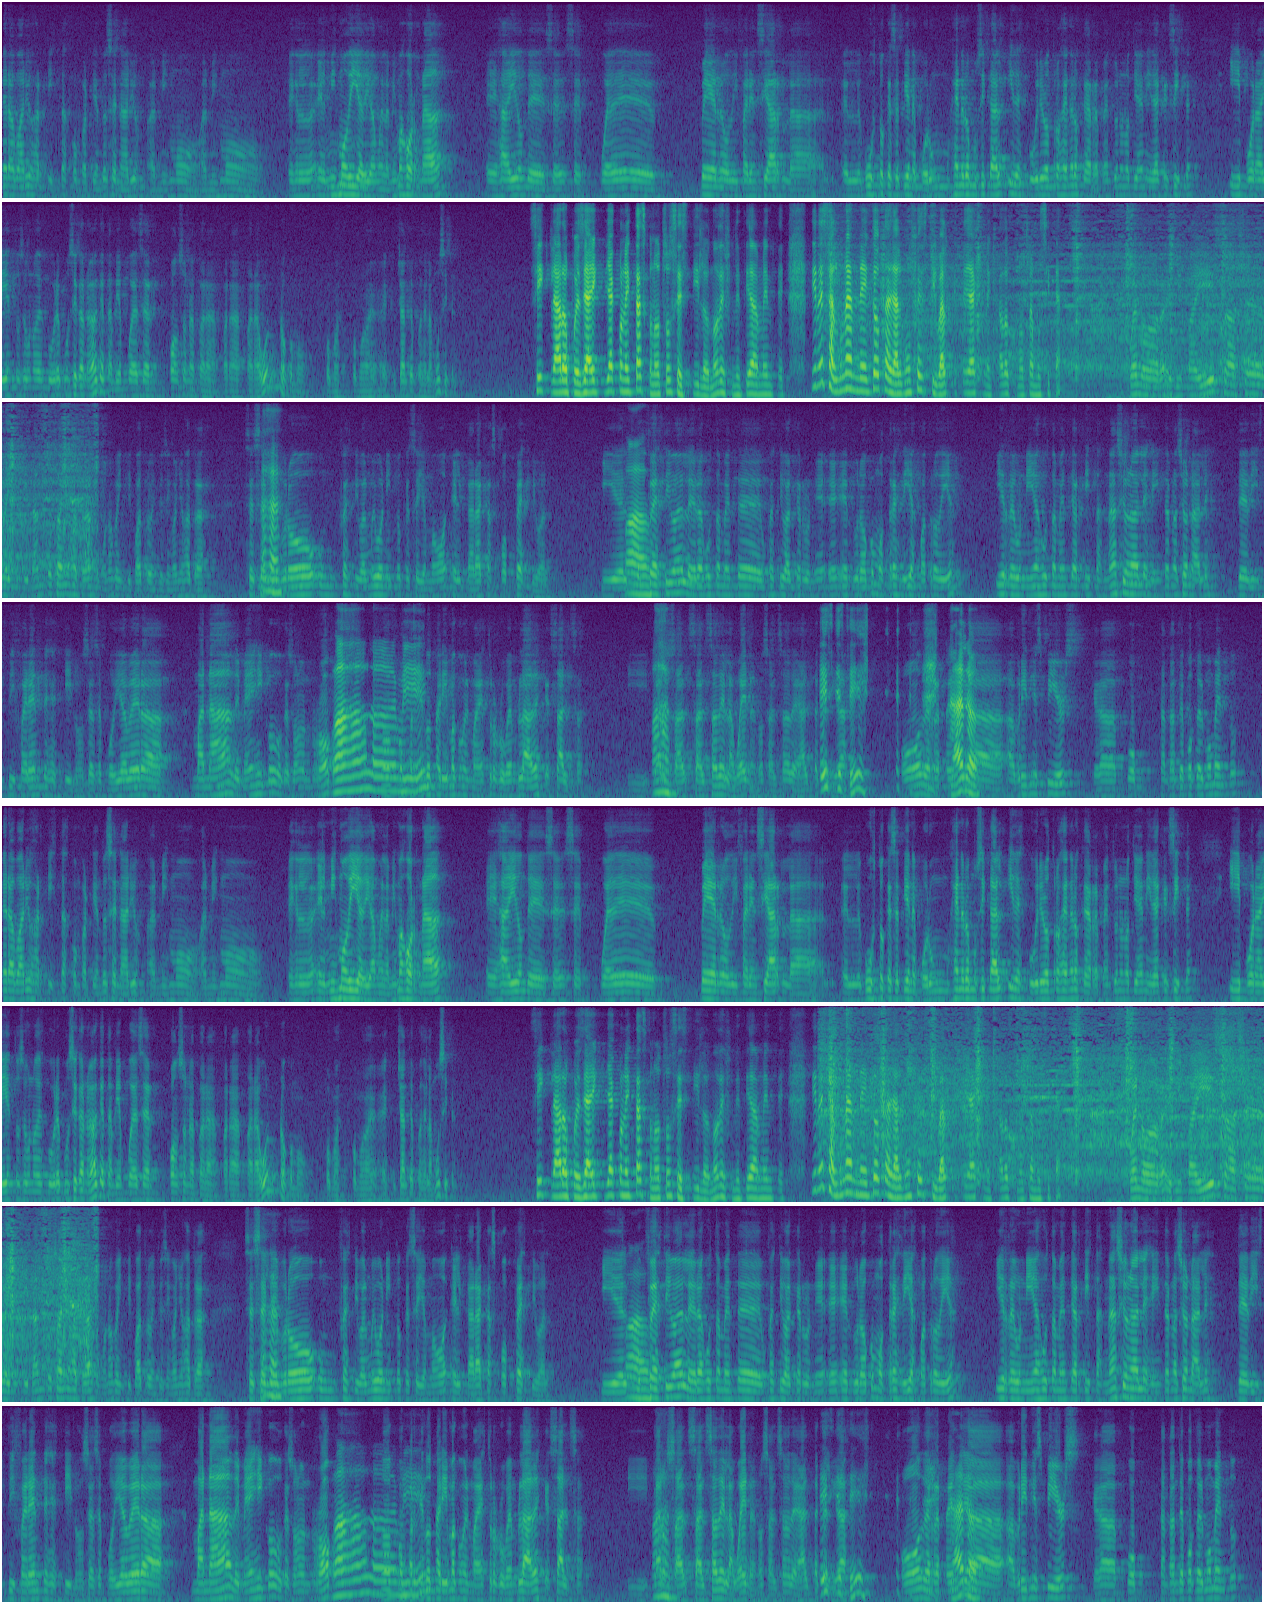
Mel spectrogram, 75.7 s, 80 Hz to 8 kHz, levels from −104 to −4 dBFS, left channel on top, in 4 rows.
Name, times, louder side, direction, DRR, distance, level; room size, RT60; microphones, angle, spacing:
voice 1, 0.0-3.9 4.3-6.6 7.3-8.7 9.0-9.8 10.3-17.9 18.4-21.2 21.4-23.5 23.8-25.6 35.5-40.9 41.5-46.1 46.8-52.2 52.8-56.0 56.4-59.2 59.6-61.7 62.5-65.5 66.2-69.5 70.3-73.8 74.2-75.3, right 3 dB, 75° right, 6 dB, 2.1 m, -39 dB
voice 2, 26.9-34.8 41.7-42.0 47.2-47.6 61.7-63.3 66.5-66.9 69.0-69.8 70.6-71.4, left 5 dB, 70° left, 17 dB, 0.8 m, -29 dB
sound 1, 31.2-39.3, right 6 dB, 35° right, 0.9 m, -39 dB
20.5 x 14.5 x 9.8 m, 0.63 s
head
